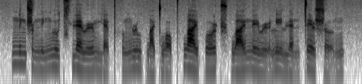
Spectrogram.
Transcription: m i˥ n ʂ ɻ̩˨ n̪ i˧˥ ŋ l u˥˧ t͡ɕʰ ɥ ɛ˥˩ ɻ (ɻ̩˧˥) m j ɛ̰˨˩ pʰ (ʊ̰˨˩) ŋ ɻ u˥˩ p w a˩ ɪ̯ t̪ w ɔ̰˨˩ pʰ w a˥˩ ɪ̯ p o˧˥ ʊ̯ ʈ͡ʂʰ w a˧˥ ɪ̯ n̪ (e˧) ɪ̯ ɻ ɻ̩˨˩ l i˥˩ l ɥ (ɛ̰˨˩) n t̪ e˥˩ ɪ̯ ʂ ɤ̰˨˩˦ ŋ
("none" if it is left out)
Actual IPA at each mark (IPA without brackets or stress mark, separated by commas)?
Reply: ɻ̩˧˥, ʊ˧˥, e˧, ɛ̰˨˩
